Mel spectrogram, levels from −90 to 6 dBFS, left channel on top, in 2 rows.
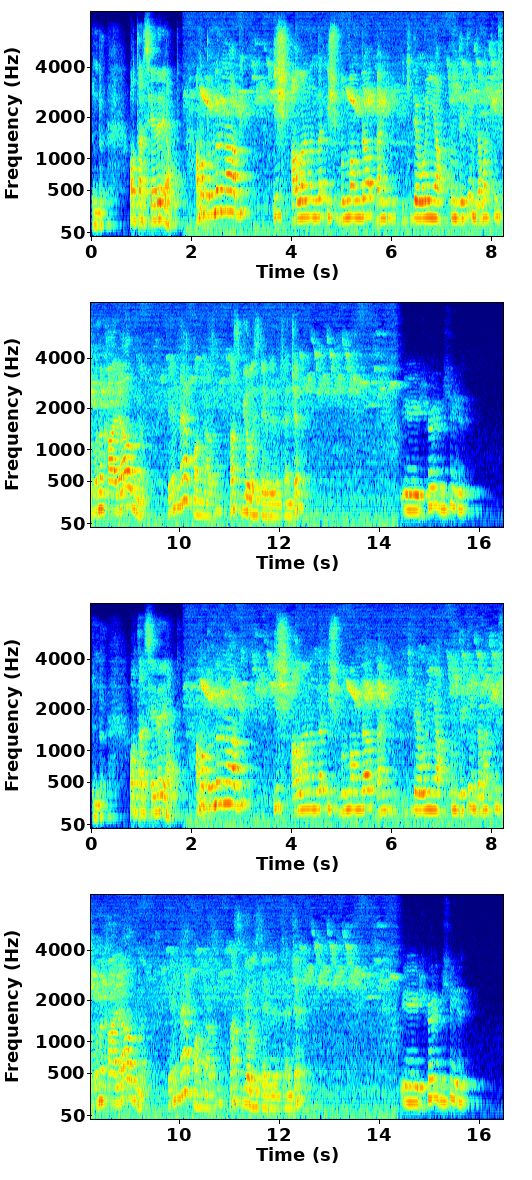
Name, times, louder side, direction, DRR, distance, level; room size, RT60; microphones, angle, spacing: voice 1, 0.0-1.6 1.9-3.0 3.6-9.3 9.8-12.5, left 3 dB, 60° left, 2 dB, 0.4 m, -20 dB
sound 1, 1.8-14.3, equal, 15° left, 0.6 m, -31 dB
voice 2, 14.4-15.7, left 1 dB, 50° right, 1 dB, 0.5 m, -22 dB
2.5 x 2.0 x 2.9 m, 0.76 s
head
